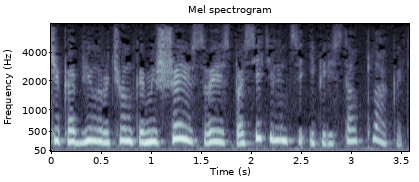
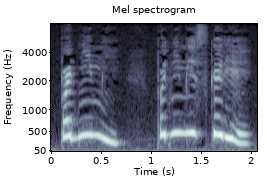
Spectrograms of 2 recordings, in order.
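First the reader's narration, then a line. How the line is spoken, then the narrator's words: Shout. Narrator (Russian): крикнула Роза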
